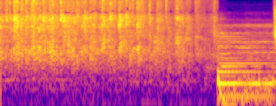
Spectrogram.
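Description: Congregation applauding: a dense patter of many hands clapping. About three seconds in it cuts to louder music with sustained tones.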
